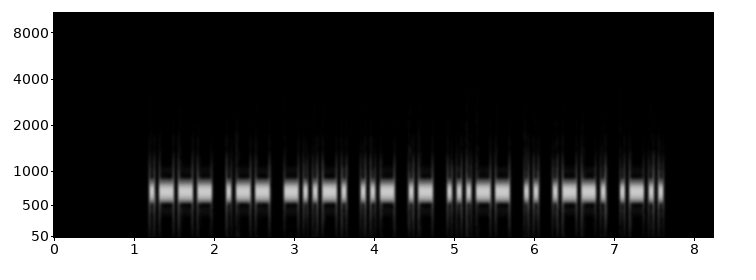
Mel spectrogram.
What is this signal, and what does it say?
Morse code, heard as a keyed tone, about 20 wpm, 700 Hz. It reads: JW/UA3IPL
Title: Difficult Call Signs 20wpm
